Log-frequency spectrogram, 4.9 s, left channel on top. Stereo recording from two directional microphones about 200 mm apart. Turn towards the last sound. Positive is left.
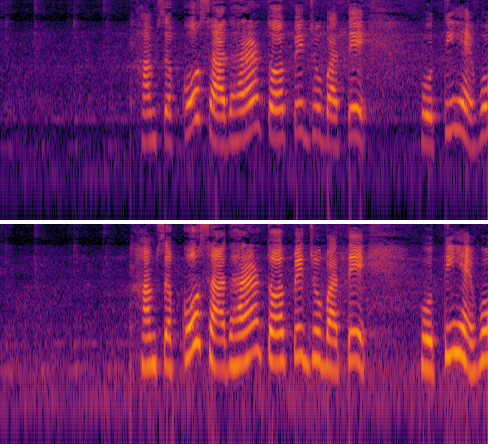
turn(degrees=-40)  # may be behind; listen again after turning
